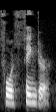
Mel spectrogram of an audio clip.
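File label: "fourth finger", English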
